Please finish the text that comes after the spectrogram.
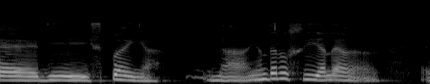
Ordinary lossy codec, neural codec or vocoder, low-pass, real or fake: none; none; 7.2 kHz; real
